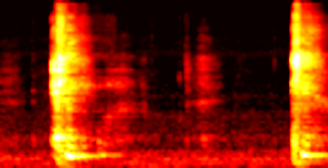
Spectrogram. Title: Can't Stop Sneezing 🤧 (F) Happy Thanksgiving!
